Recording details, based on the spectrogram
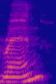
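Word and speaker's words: wren: next line number two the word is Ren okay and we have four letters and Ren and remember one will be silent Ren w and then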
